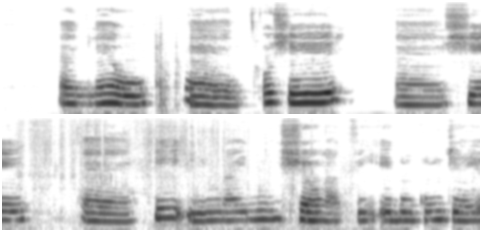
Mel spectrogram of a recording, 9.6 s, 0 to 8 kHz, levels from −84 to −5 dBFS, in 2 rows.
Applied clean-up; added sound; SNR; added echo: neural separator model SepFormer DNS4.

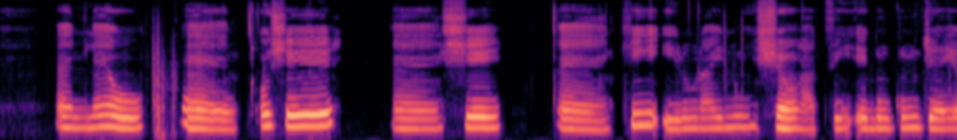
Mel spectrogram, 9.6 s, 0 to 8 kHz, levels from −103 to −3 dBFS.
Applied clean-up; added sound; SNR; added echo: none; none; none; none.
